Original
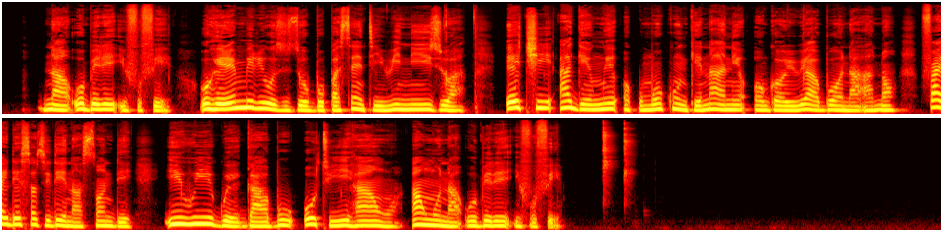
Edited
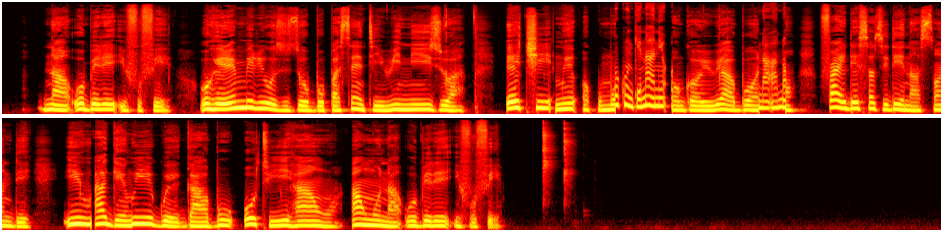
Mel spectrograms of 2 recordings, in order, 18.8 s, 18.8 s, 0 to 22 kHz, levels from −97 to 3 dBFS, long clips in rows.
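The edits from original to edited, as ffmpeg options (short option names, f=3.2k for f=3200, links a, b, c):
-filter_complex "[0:a]asplit=8[a][b][c][d][e][f][g][h];[a]atrim=end=5.542[i];[b]atrim=start=5.948:end=6.544[j];[c]atrim=start=6.54:end=7.55,asetpts=PTS-STARTPTS,asetrate=77175,aresample=44100[k];[d]atrim=start=7.546:end=8.414[l];[e]atrim=start=8.41:end=8.85,asetpts=PTS-STARTPTS,asetrate=71442,aresample=44100[m];[f]atrim=start=8.846:end=11.292[n];[g]atrim=start=5.538:end=5.952[o];[h]atrim=start=11.288[p];[i][j]acrossfade=d=0.004:c1=hsin:c2=hsin[q];[q][k]acrossfade=d=0.004:c1=hsin:c2=hsin[r];[r][l]acrossfade=d=0.004:c1=hsin:c2=hsin[s];[s][m]acrossfade=d=0.004:c1=hsin:c2=hsin[t];[t][n]acrossfade=d=0.004:c1=hsin:c2=hsin[u];[u][o]acrossfade=d=0.004:c1=hsin:c2=hsin[v];[v][p]acrossfade=d=0.004:c1=hsin:c2=hsin"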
